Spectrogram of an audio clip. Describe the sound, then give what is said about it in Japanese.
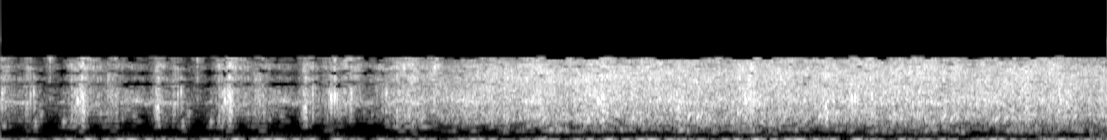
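The wide Kakogawa River, flowing south toward Takasago, rushes steadily and continuously, with a few uneven splashing surges in the first few seconds before settling into an even, hissing flow. “川を越えて大地へ入り、それを過ぎると流れ広き川が見えてくる。”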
